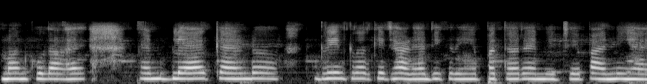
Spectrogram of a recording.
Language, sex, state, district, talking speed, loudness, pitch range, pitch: Hindi, female, Punjab, Fazilka, 165 wpm, -14 LUFS, 250-265 Hz, 255 Hz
